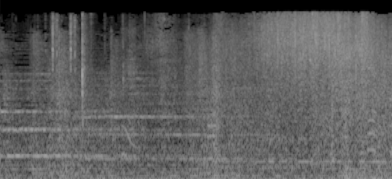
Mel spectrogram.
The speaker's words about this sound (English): That was a nice big blast of fire, and I'm out of magicka.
